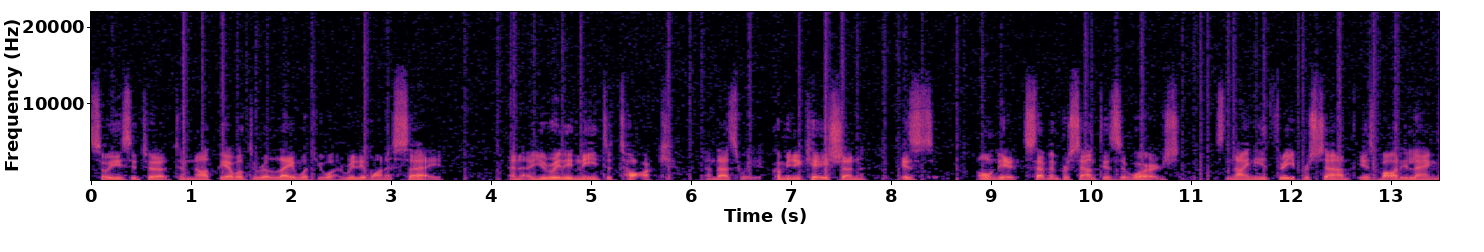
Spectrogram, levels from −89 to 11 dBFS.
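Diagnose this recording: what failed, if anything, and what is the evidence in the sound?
Overdone noise removal, throughout the speech. Background drops and breaks up into twinkling specks. The over-strong suppressor gates bands near its noise estimate.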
